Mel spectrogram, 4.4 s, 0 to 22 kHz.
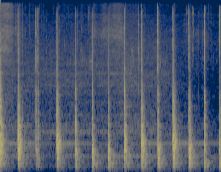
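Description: A tapping stick strikes the steel sill of a barn-find Proton Saga Iswara 13 times in a steady rhythm. Each tap gives a short, hard knock with a faint mid-pitched ring that dies away quickly. The sill sounds solid and is judged to be in good condition.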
